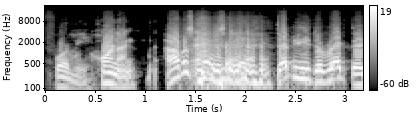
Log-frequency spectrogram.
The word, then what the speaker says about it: Hornung: Hornung.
